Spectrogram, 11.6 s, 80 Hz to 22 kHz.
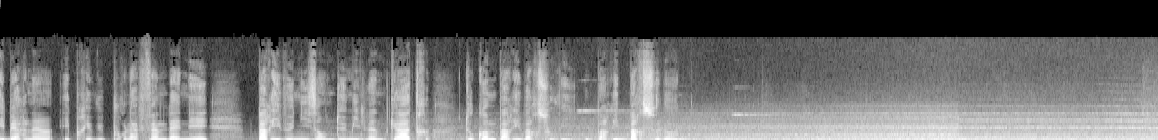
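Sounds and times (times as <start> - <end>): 
speech: 0.0 - 7.1
night train rail cars rumbling arriving at a station in Berlin: 3.8 - 11.5
night train wheels squealing arriving at a station in Berlin: 4.7 - 11.5.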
